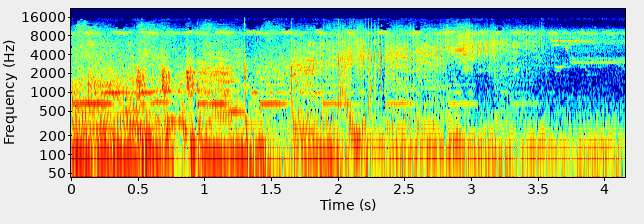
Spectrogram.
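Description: Electronic background music with held notes, fading out toward the end.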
